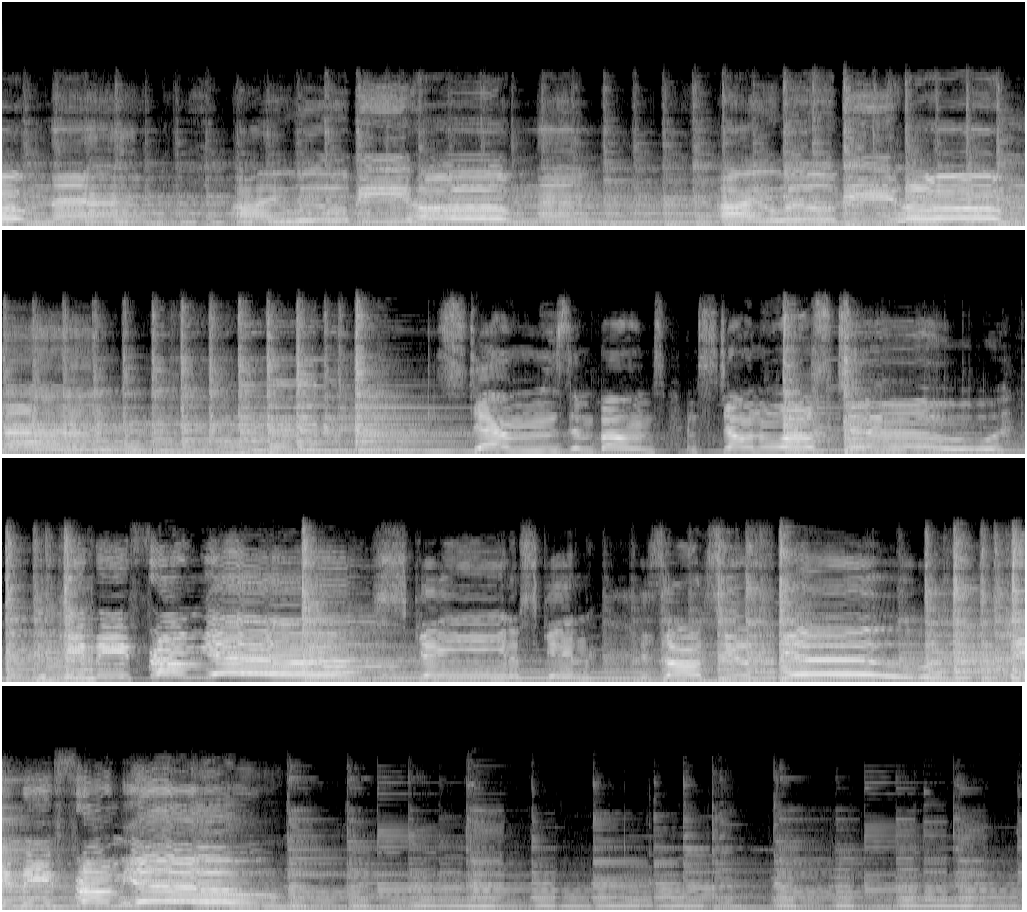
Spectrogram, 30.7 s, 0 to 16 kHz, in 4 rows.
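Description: An acoustic guitar strummed alongside an electronic keyboard, with wavering sung melody lines over them. About 25 seconds in the voices drop out and the guitar and keyboard carry on more quietly.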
